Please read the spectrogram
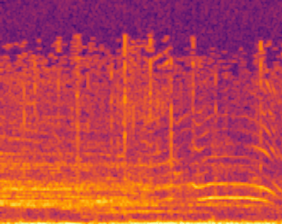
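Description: Faint outdoor ambience with distant voices over a low steady rumble.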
